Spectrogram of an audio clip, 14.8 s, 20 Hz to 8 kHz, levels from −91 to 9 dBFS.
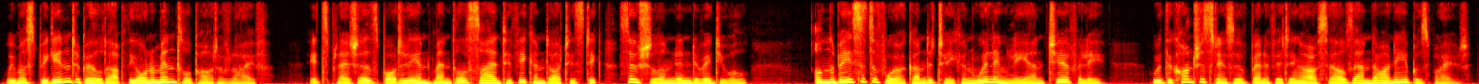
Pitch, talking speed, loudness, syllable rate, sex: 185 Hz, 160 wpm, -16 LUFS, 5.8 syllables/s, female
